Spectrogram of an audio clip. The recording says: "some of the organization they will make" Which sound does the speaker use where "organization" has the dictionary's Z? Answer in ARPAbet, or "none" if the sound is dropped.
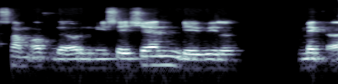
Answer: S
